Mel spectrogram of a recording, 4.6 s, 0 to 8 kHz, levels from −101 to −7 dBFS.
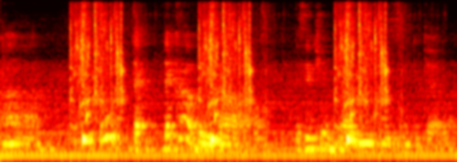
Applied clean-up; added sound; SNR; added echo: none; Splash, splatter; -2 dB; reverberation time 0.4 s.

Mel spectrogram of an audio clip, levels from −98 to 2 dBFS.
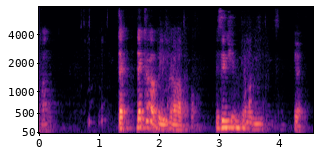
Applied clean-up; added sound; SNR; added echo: neural mask model DeepFilterNet 3.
